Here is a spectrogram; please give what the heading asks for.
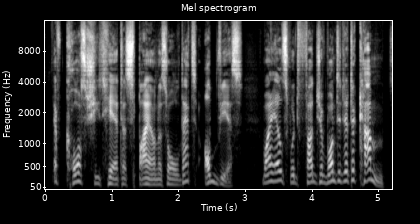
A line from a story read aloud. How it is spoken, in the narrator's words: snapped Hermione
